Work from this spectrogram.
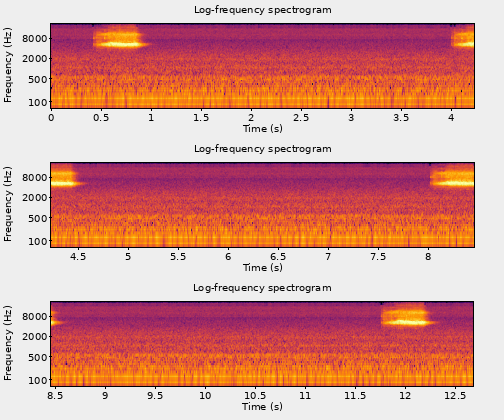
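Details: Kogata cricket calling: short, high, shrill chirps, each about half a second long, repeated roughly every four seconds over a steady low hum.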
